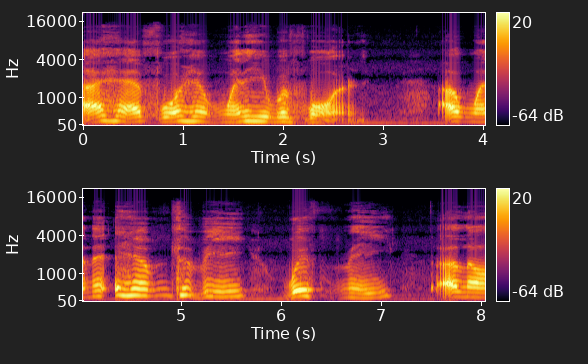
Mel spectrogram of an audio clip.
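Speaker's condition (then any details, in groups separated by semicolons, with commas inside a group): Cerebral palsy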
